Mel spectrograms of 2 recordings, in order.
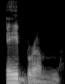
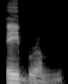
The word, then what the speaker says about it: Abram: let's look at a pronounce this name you don't meet many people named this the name is Abram Abram this is the name initially of an Old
